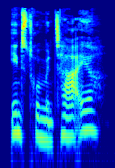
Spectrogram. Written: instrumentarium

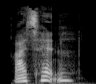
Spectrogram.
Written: retshandel

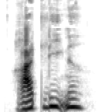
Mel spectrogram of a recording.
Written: retlinet

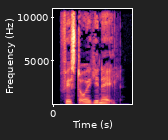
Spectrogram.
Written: festoriginal

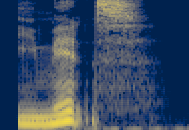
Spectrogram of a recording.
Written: imens

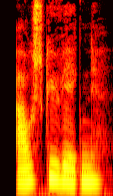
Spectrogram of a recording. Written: afskyvækkende

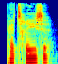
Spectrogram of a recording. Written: patrice

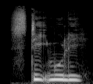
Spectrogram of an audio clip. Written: STIMULIENE

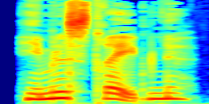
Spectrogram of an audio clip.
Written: himmelstræbende

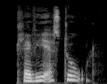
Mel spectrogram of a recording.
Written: klaverstol

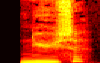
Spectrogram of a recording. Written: nyse

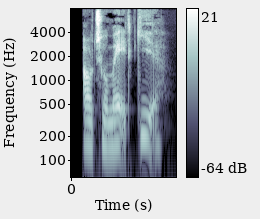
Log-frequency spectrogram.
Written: automatgear

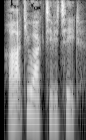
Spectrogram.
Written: RADIOAKTIVITET

